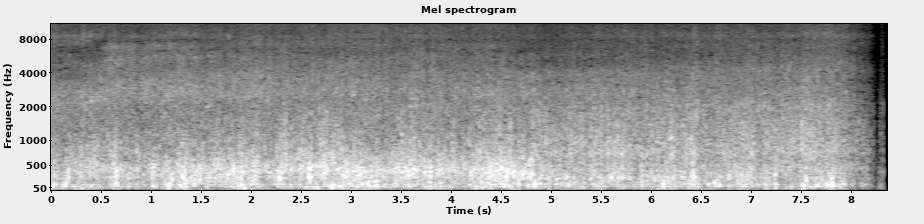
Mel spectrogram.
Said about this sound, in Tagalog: Sarap pakinggan sa alon sa guys sa dagat.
